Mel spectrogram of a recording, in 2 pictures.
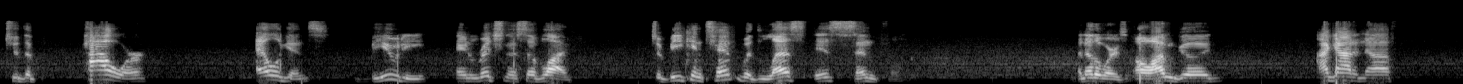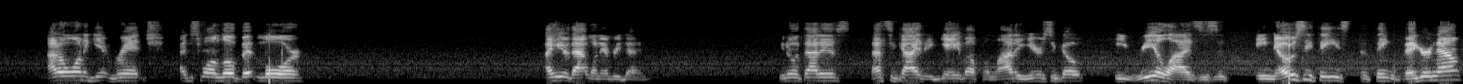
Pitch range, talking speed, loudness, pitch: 150-180 Hz, 145 wpm, -16 LUFS, 160 Hz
